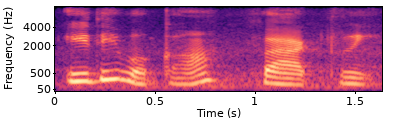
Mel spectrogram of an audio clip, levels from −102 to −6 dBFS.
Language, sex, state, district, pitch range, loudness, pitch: Telugu, female, Telangana, Hyderabad, 175-265 Hz, -18 LUFS, 240 Hz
